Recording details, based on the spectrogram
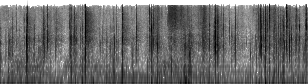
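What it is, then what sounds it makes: Rolled glossy paper magazine being crinkled. A rolled glossy paper magazine, formed into a hollow tube and held in both hands near the microphones, is squeezed and rubbed by fingers. The result is a steady run of bright, dry crinkling and crackling with short sharp snaps scattered throughout, over a soft low rustle.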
